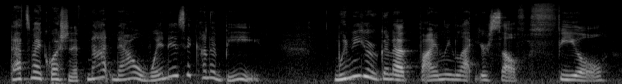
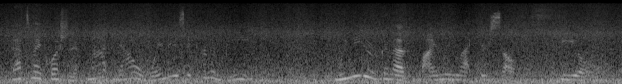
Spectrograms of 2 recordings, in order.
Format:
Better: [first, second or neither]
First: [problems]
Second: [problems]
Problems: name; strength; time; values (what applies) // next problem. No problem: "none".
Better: first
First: hiss; faint; throughout; 25 dB below the speech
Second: hiss; loud; throughout; 1 dB below the speech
